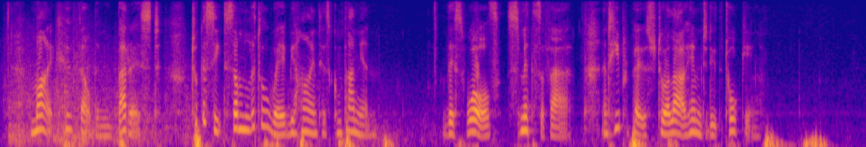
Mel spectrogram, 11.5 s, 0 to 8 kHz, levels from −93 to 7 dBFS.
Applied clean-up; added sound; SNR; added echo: none; Thunder; 19 dB; none.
